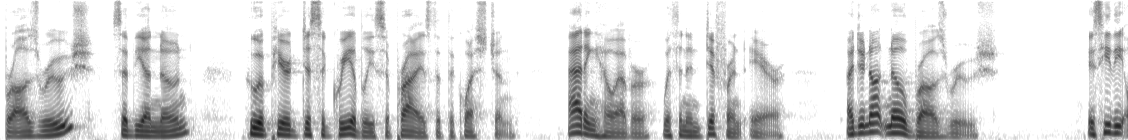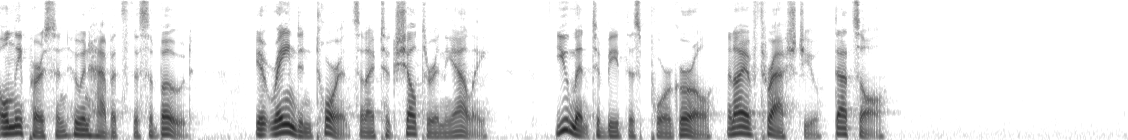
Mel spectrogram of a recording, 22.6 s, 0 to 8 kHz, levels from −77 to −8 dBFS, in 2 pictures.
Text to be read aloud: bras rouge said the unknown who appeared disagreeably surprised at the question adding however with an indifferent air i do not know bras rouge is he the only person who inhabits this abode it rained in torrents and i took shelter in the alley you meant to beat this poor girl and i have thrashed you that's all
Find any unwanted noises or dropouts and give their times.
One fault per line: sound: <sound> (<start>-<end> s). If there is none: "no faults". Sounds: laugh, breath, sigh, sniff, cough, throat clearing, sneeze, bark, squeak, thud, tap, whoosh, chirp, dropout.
no faults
